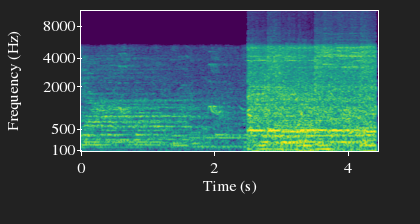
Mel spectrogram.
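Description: A choir singing together. About two and a half seconds in it cuts off abruptly to much louder music.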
